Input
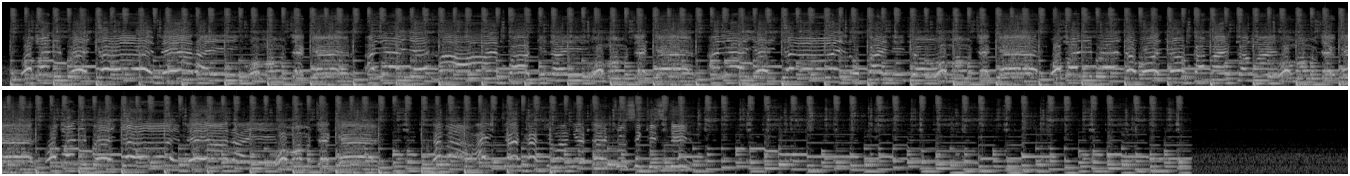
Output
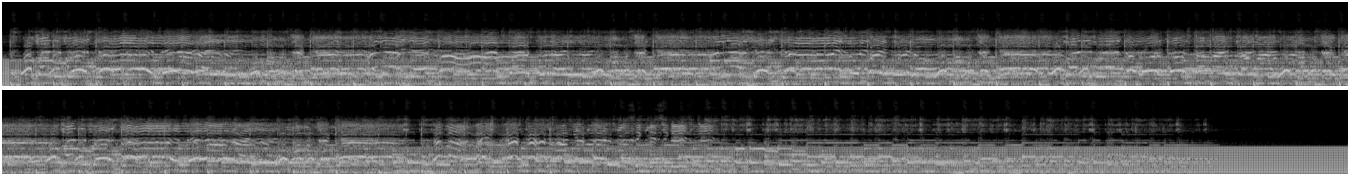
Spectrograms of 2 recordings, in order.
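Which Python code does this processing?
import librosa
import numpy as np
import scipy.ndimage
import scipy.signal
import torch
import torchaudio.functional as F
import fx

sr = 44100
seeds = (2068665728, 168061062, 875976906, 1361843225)

y = fx.fade_out_tail(x, sr, length_s=6.03)
y = scipy.signal.sosfilt(scipy.signal.butter(2, 3100.0, 'lowpass', fs=sr, output='sos'), y)
y = fx.low_shelf(y, sr, hz=92.0, db=-8.5)
y = fx.fixed_phaser(y, sr, hz=1500.0, stages=8)
y = fx.dmg_buzz(y, sr, base_hz=60.0, harmonics=22, level_db=-42.0, tilt_db=-2, odd_only=False)
y = fx.echo_multitap(y, sr, ms=(210, 275), db=(-17.5, -7.0))
y = fx.env_flatten(y, sr, amount_pct=70)
y = F.gain(torch.from_numpy(y), 4.0).numpy()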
